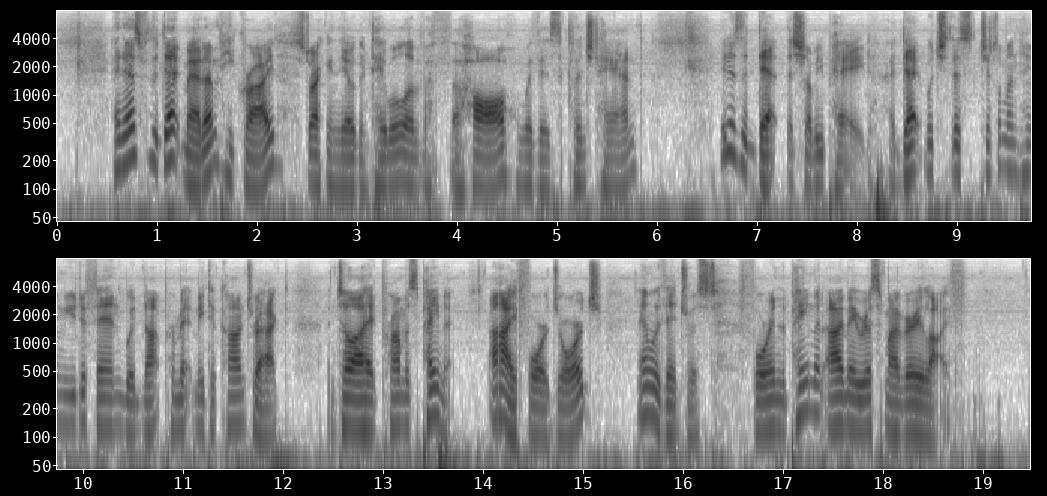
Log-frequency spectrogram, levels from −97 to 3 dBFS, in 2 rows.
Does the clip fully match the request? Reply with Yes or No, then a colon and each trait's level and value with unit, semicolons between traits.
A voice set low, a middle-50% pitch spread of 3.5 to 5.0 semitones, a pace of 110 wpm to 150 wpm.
No: low, 125 Hz; average, 4.4 semitones; average, 190 wpm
